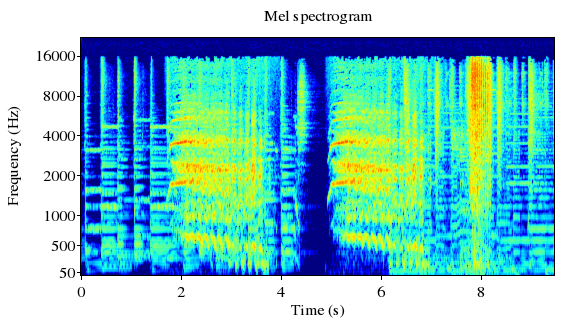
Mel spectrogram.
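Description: A horse whinnying twice, each call starting high and falling away with a wavering pitch, over light background music. A short, loud noisy burst comes near the end.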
